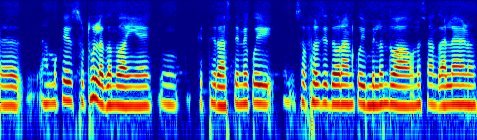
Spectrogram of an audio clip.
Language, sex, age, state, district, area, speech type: Sindhi, female, 60+, Delhi, South Delhi, urban, spontaneous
